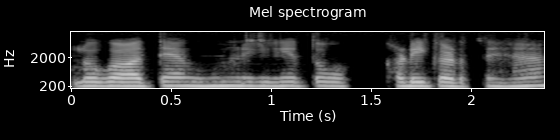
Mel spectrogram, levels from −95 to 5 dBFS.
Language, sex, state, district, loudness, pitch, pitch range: Hindi, female, Uttar Pradesh, Jyotiba Phule Nagar, -24 LUFS, 205 Hz, 205-210 Hz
